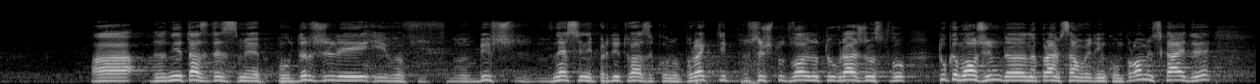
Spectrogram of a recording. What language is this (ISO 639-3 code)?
bul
